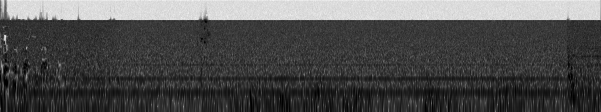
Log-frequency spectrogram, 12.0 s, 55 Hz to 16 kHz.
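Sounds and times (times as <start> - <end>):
microphone hiss and mains hum: 0.0 - 12.0
brief high squeak: 4.0 - 4.2.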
